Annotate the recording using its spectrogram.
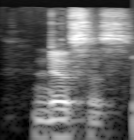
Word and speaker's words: Gnosis: Is it Gnosis? I ask this all the time. Gnosis? Gnosis? – Gnosis. – Gnosis. – Gnosis. Gnosis. I just can't pronounce it. Gnosis. – Silent G.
